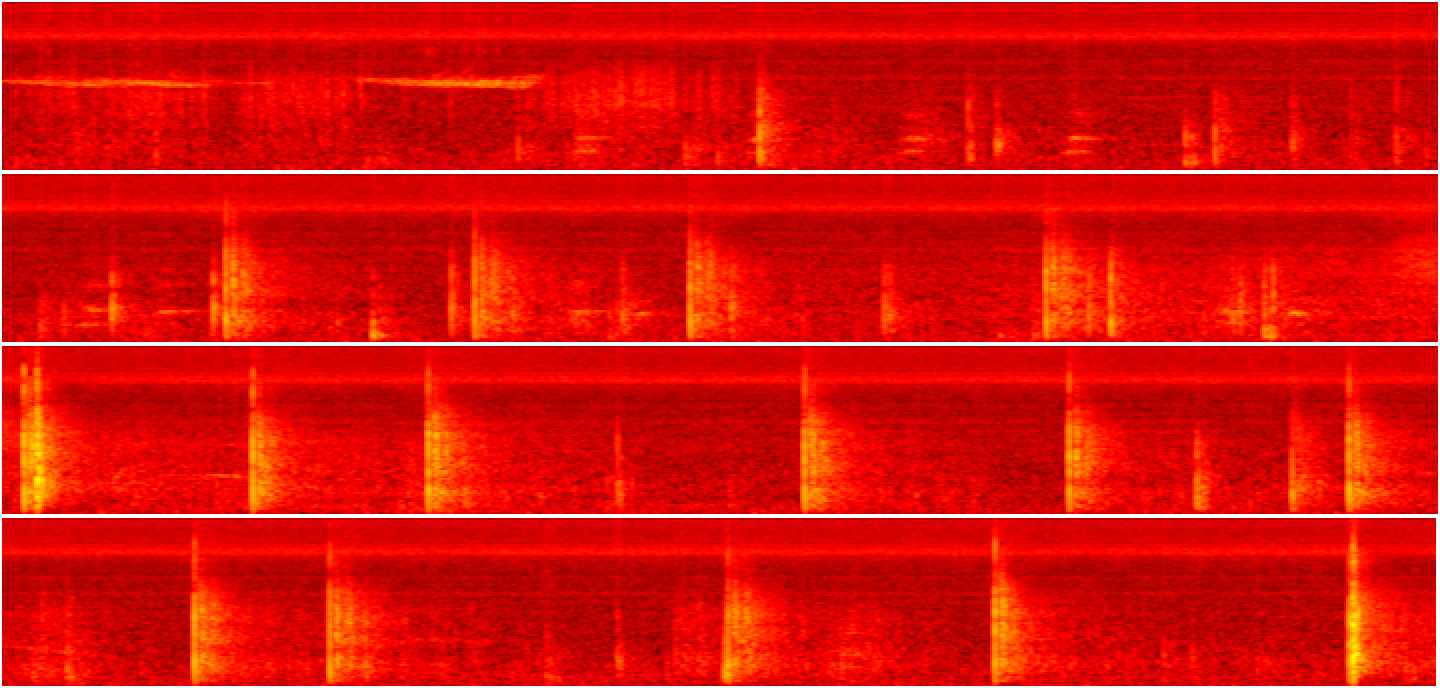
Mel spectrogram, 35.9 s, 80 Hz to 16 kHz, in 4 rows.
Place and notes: Lander Close, Old Hall - New Year's Fireworks
Fireworks on New Year's eve, and day, 2009 and 2010.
